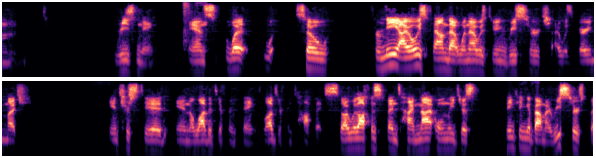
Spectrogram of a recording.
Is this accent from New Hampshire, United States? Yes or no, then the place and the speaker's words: no; Southern California, United States; I grew up in Southern California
